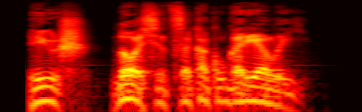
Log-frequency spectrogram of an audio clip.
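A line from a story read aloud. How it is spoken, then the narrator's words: Grumbling. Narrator (Russian): ворчала голова Тома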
